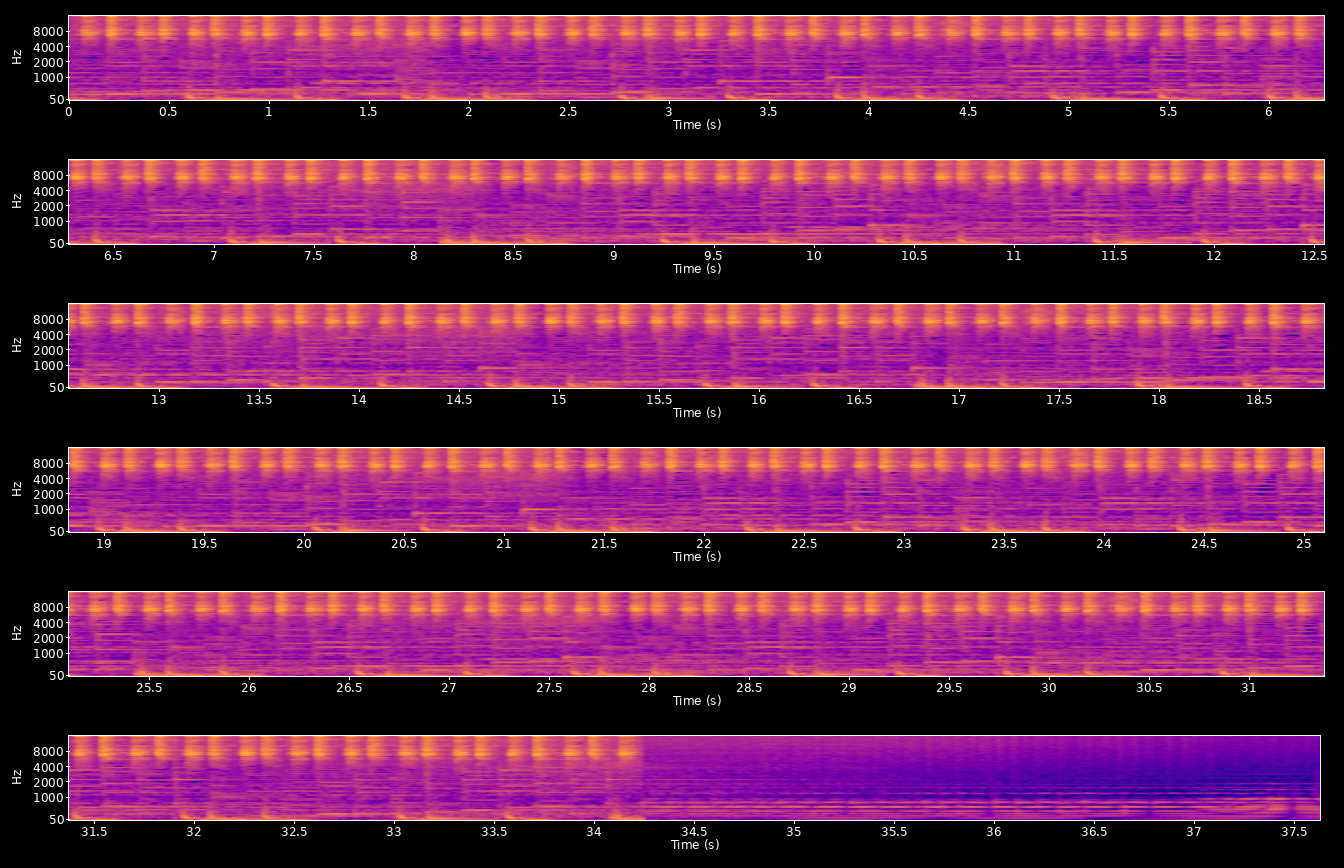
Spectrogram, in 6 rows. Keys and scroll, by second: 1.3 ,, 3.9 1, 9.9 F1, 10.2 F2, 13.2-16.6 typing, 13.4 Return, 15.4 Return, 16.7 Return, 17.7 ctrl+d, 17.8 Escape, 24.6 ctrl+z, 25.5 shift+r, 25.6 shift+o, 25.8 shift+t, 25.9 Return, 26.4 ctrl+d, 26.5 Escape, 27.7 9, 27.9 Return, 30.6 F1, 32.7 shift+h, 32.8 shift+i, 32.8 shift+p, 32.9 Return, 34.6 p, 36.0 F1, 36.7 ctrl+d, 36.8 Escape.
